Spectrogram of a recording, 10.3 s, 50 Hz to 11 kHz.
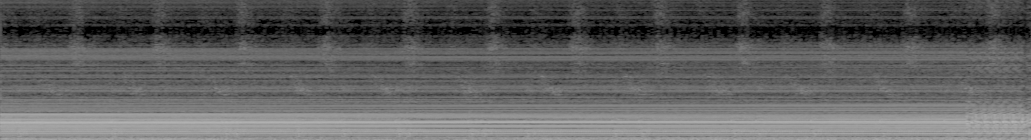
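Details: Cardiac MRI on a GE 3T scanner with an 8-channel cardiac coil and test phantoms, filmed in the MRI room: loud steady buzzing hum with rapid regular pulsing gradient noise.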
